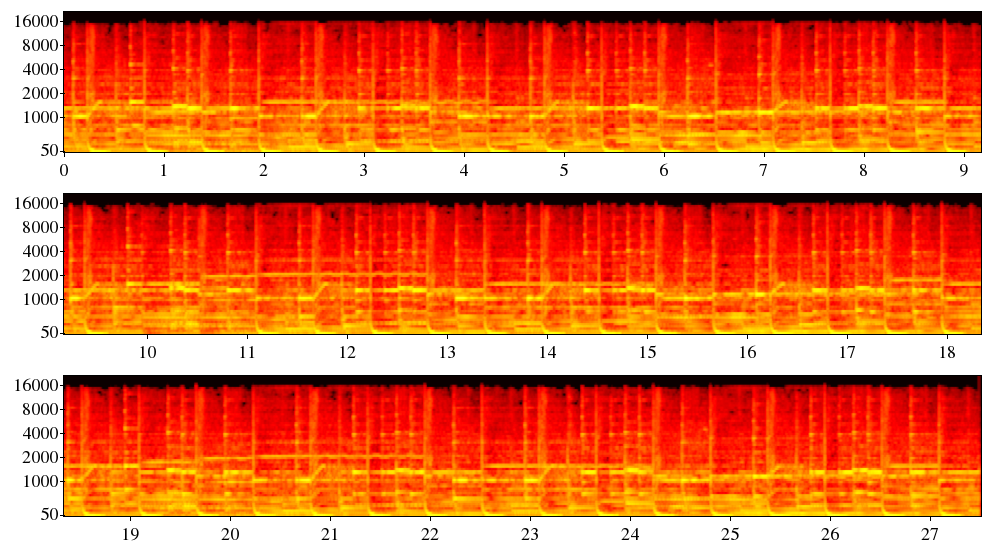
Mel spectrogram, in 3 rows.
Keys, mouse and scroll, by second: 1.4 l, 3.7 s, 5.5 KP_7, 9.0-10.1 drag, 10.9-11.5 drag, 14.4 click, 16.1 middle click, 17.0 drag, 19.2 click, 21.1 click, 22.6-23.8 middle drag, 23.8 click, 24.9 click, 26.6 Tab, 27.0 click.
